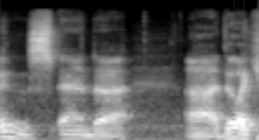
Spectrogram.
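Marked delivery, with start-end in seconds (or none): none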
